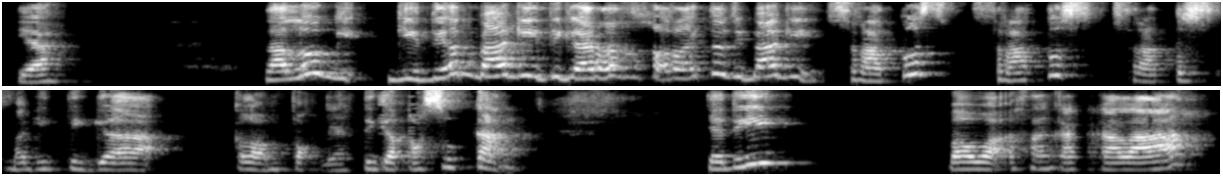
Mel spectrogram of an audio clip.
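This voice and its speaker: Lively woman telling a Bible story to children. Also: on the high side, roomy sound. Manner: animated, asks children questions, dramatic exclamations. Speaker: Sunday school teacher.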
